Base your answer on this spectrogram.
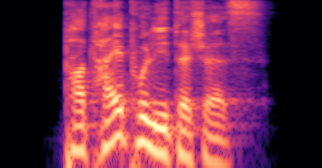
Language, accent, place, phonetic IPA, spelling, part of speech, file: German, Germany, Berlin, [paʁˈtaɪ̯poˌliːtɪʃəs], parteipolitisches, adjective, De-parteipolitisches.ogg
- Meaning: strong/mixed nominative/accusative neuter singular of parteipolitisch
